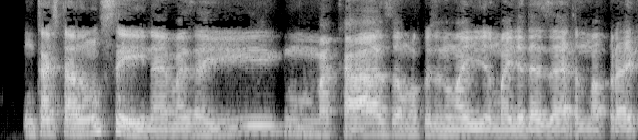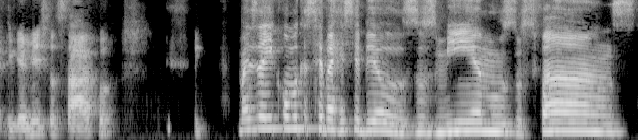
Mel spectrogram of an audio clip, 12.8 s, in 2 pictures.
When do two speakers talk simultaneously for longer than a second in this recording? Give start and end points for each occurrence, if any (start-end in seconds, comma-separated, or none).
none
